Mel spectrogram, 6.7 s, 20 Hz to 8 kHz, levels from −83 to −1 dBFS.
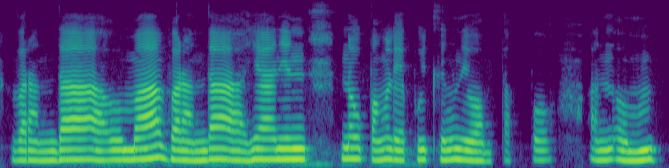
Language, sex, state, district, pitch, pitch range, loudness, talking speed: Mizo, female, Mizoram, Aizawl, 175 Hz, 170-185 Hz, -16 LUFS, 145 wpm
